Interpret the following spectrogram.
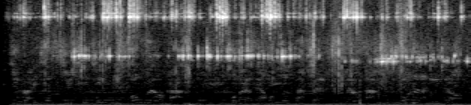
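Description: A small bell jingling in repeated quick shakes while a cat bats and grabs at a teaser toy.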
